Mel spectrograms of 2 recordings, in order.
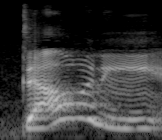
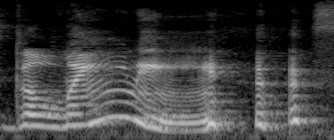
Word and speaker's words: Delaney: a pretty name and I was like Donnie its Delaney so we pronounced the name differently and so immediately it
